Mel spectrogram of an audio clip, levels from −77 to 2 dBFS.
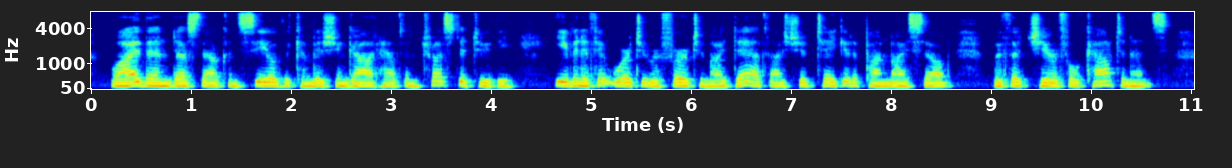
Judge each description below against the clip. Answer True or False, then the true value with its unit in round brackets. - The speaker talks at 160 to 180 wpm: True (170 wpm)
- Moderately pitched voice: False (125 Hz)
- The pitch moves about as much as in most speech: False (2.3 semitones)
